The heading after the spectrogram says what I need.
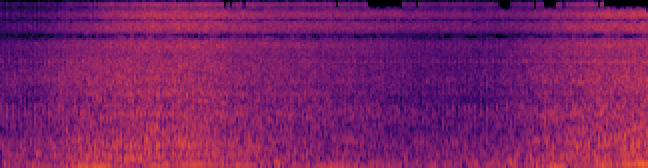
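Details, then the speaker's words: Kia Sorento turbo engine revved while parked: light hiss and slight whistle rising with revs from a hole in the cracked left intercooler outlet hose; whistle worse at high road speeds. "Вы слышали, да, шипение такое, легкое посвистывание. Вот оно, в принципе, на больших скоростях приносит такой, ну, явный дискомфорт."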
